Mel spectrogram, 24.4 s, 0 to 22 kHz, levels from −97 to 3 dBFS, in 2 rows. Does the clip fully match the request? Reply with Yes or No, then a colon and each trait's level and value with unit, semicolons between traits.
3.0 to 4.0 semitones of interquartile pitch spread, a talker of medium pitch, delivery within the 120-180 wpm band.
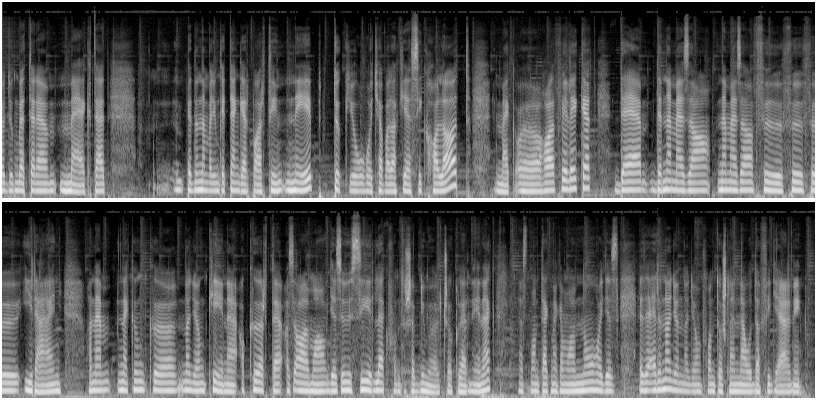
No: narrow, 2.4 semitones; medium, 155 Hz; average, 145 wpm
